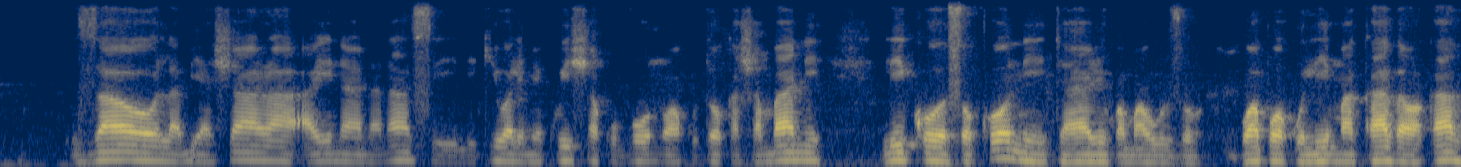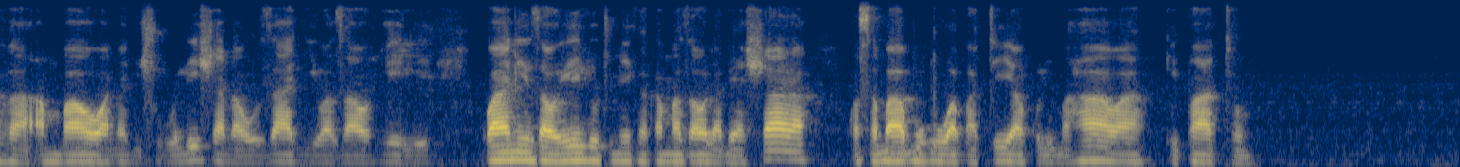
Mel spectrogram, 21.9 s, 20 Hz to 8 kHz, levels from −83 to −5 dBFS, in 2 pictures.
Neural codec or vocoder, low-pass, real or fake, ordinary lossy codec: none; 7.2 kHz; real; Opus, 16 kbps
